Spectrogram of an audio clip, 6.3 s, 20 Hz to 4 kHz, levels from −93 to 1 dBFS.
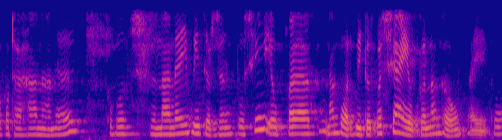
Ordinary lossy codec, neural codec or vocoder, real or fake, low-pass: none; codec, 16 kHz, 8 kbps, FunCodec, trained on LibriTTS, 25 frames a second; fake; 3.6 kHz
